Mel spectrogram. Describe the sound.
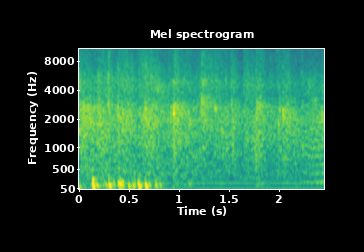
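Applause from a church audience welcoming a speaker to the City Church stage, a steady, fairly faint wash of clapping with a few deeper thumps near the start.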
